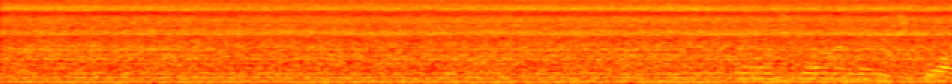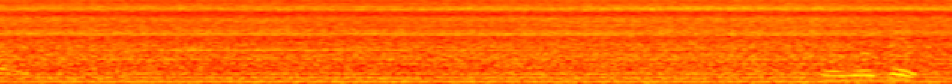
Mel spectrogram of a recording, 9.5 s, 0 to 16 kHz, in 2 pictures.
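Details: 2002 Mustang GT after radiator fan replacement (Dorman 620-139), idling with AC on: steady whir with an even hum, no ticking or slapping from the blades; earlier cracked-blade noise gone, fan healthy.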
